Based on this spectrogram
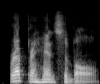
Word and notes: reprehensible: American English

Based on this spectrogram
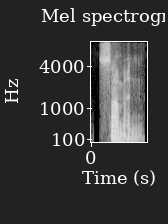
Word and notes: summon: American English

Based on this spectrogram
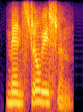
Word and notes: menstruation: Indian

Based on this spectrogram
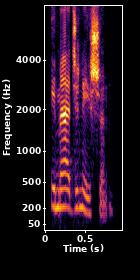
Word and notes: Imagination: Indian

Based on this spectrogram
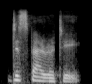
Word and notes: disparity: Indian

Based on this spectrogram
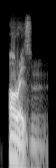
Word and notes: orison: British English

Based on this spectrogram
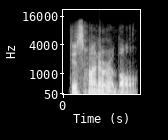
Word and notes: dishonourable: American English

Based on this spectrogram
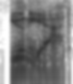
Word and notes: Uniat: American English

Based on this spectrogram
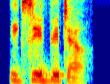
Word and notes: exhibitor: Indian

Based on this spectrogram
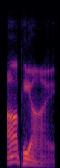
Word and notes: RPI: British English

